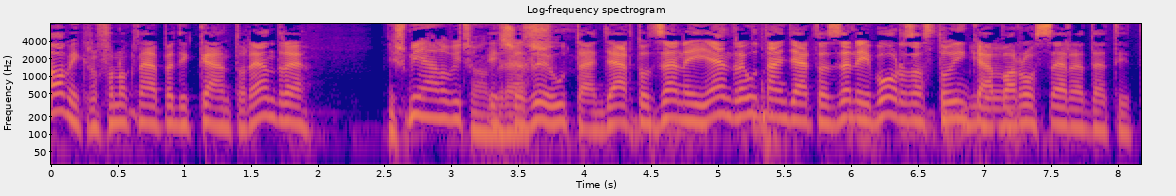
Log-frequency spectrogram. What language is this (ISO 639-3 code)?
hun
